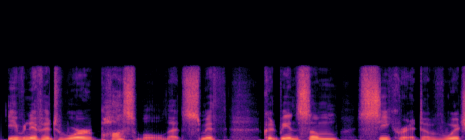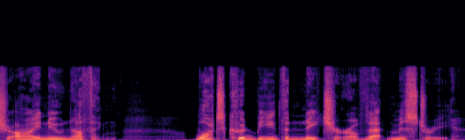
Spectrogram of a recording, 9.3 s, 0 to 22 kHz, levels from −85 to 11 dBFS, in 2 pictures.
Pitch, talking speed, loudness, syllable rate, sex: 130 Hz, 160 wpm, -21 LUFS, 4.6 syllables/s, male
